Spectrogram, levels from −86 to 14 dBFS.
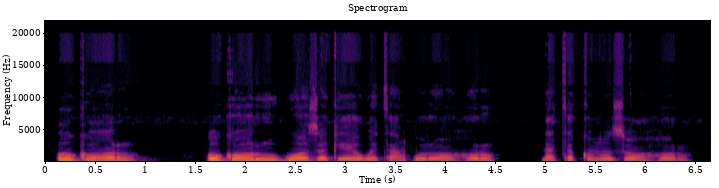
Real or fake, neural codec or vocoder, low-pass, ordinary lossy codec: real; none; 19.8 kHz; Opus, 24 kbps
